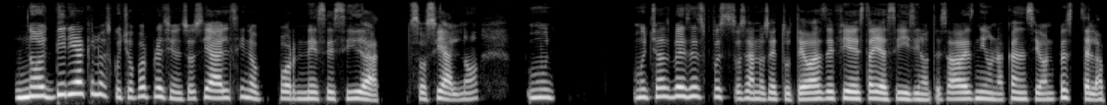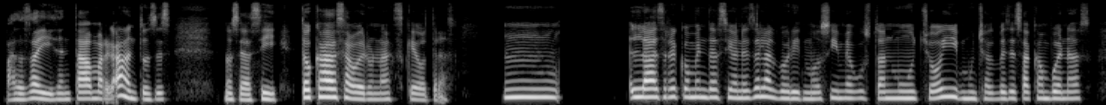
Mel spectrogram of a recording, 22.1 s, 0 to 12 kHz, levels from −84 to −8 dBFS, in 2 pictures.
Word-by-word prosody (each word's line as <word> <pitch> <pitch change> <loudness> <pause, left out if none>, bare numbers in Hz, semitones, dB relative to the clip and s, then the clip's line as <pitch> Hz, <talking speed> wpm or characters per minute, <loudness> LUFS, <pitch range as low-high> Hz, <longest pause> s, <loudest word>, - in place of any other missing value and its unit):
no 275 +4 +7
diría 355 +8 +5
que 370 - -4
lo 360 - +2
escucho 255 -4 -4
por 290 +2 0
presión 245 -7 0
social, 230 +1 +1
sino 240 -7 -2
por 215 -2 -1
necesidad 210 -3 +1 0.3
social, 200 -2 0
¿no? 200 +3 -6 0.5
Mut 250 0 0 0.8
muchas 260 +2 +1
veces, 290 0 +3
pues, 265 -1 -4
o 215 - -3
sea, 215 -1 0
no 205 - -1
sé, 205 0 0
tú 195 0 -4
te 195 +2 +3
vas 205 +1 +4
de 220 +1 +2
fiesta 220 0 +3
y - - +5
así, 200 0 +2
sí 195 - -1
no 180 -1 -2
te - - -8
sabes 205 +1 +2
ni 220 -1 +2
una 190 -2 -2
canción, 200 -2 -1
pues, 245 +2 0
te 200 - +1
la 190 +1 0
pasas 190 +2 -5
ahí 205 -5 +1
sentada 200 +2 +1
amargada, 220 +8 +2
entonces, 195 -2 -4 0.5
no - - -2
sé, 190 -1 -3
así 185 +2 -1 0.2
toca 265 +1 +6
saber 215 -6 0
unas 195 +1 -7
que 195 - -4
otras. 175 - -10 0.5
Mm, 265 0 +1 0.7
las 265 +1 +4
recomendaciones 255 -3 -2
del 280 +1 0
algoritmo 215 -5 -2
sí 235 +2 -5
me 225 0 -5
gustan 220 0 -6
mucho, 225 +1 -2
y 275 -1 0
muchas 210 -2 -5
veces 215 0 -4
sacan 220 0 -4
buenas 220 0 -5
220 Hz, 175 wpm, -24 LUFS, 205-255 Hz, 0.8 s, no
